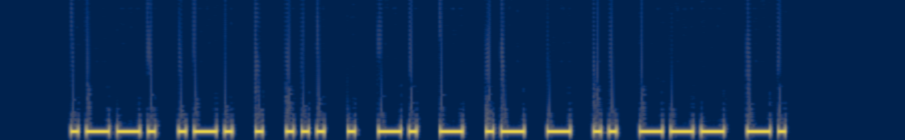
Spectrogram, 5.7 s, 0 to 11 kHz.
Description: Morse code, heard as a keyed tone, about 25 wpm, 700 Hz. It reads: PRESENTATION
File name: Twelve Letter Words - 25wpm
